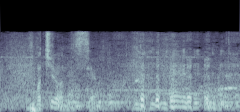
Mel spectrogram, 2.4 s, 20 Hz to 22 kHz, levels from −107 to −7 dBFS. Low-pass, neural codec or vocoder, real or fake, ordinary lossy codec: none; none; real; none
